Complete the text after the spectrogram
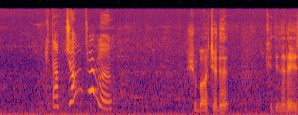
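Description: A young girl speaks excitedly, close by.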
